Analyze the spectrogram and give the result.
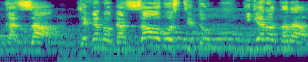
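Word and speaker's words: غزة: এগুনতে মানচিত্র আখতে গিয়া বর্তমানে ফিলিস্তিনের গাজ্জা যেখানে আপনারা গাজা কন আরবির উচ্চারণ হইলো গাজ্জা।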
